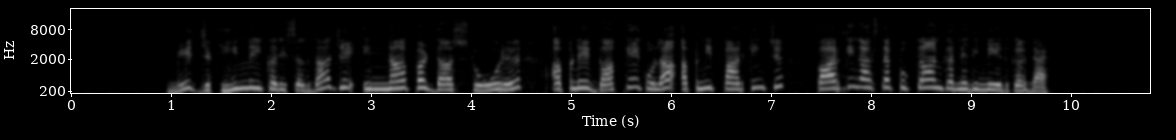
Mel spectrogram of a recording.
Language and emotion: Dogri, angry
